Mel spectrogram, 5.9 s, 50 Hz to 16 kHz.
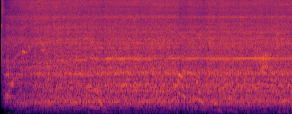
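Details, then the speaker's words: Hoover Junior 375 upright, 1950s–60s, stored for decades, after a new cable and the start of restored airflow: a steady airy motor roar with a faint whine but no beater thrash. The brush roll is still not spinning. "problem is we still don't have any spinning brush roll action."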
